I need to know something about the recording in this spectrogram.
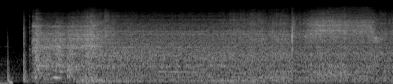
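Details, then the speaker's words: BMW 335i wagon, N54 twin-turbo, start after adjustment values were coded: the engine catches into an uneven, stumbling idle with turbo hiss, not running on all six cylinders; misfire. "wow well you can hear the turbos but it's still not running on all six"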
